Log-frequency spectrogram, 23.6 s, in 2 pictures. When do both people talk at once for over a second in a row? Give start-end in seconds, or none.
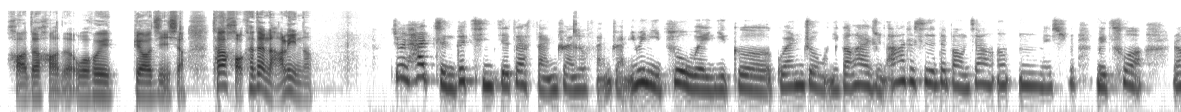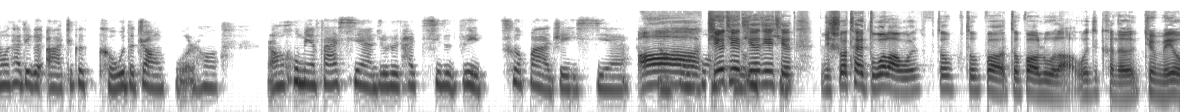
18.2-19.8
